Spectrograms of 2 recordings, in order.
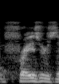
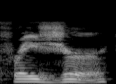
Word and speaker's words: Fraser: Other examples, the Frasers of the phrase. Now, I was corrected on this pronunciation. That's not Fraser, as we tend to pronounce it in the United States. It's Fraser, Fraser, Fraser, I think.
